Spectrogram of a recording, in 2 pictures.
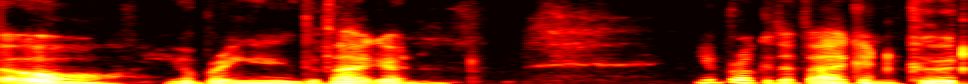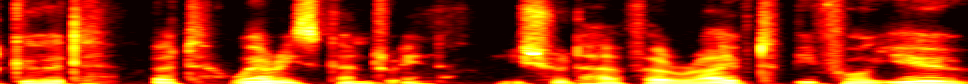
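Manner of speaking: put-on kindly old man voice. Running a game, the narrator voices a kind character greeting the players: old man voice. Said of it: "I'm gonna take an old man uh, voice a bit".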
